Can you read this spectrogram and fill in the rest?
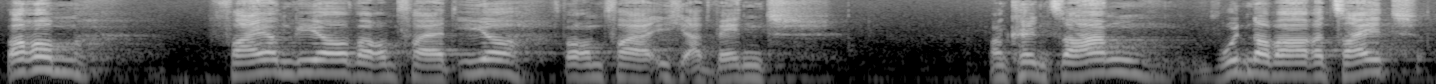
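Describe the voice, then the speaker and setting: A man's voice: high voice, takes it slowly, a bit bright. Man preaching in a reverberant church. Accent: German with a northern standard touch. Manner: conversational, personal storytelling. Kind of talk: Advent sermon.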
